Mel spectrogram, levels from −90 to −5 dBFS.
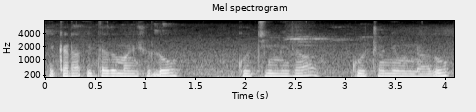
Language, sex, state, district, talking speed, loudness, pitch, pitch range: Telugu, male, Telangana, Hyderabad, 100 wpm, -15 LUFS, 140 Hz, 135-145 Hz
